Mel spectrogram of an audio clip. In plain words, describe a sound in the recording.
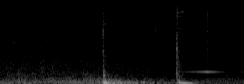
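A sharp menu click sounds twice.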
